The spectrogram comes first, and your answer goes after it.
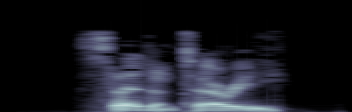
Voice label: "sedentary", English; adjectives

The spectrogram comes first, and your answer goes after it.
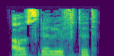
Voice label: "ausgelüftet", German; adjectives

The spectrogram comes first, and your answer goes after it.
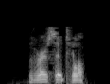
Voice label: "versatile", English; adjectives

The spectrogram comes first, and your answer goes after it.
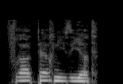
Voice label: "fraternisiert", German; adjectives

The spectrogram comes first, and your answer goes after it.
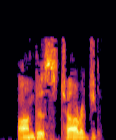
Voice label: "undischarged", English; adjectives

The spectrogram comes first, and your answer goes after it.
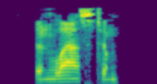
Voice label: "unlasting", English; adjectives

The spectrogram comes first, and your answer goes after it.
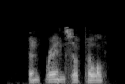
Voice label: "unprincipled", english; adjectives

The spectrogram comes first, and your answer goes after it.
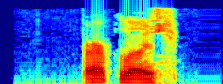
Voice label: "purplish", english; adjectives

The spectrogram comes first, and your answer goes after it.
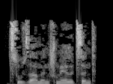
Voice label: "zusammenschmelzend", German; adjectives

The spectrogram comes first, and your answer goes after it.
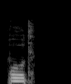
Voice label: "rot", German; adjectives

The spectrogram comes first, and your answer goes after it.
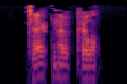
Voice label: "technical", English; adjectives

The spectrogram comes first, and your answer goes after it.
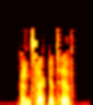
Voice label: "consecutive", English; adjectives

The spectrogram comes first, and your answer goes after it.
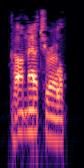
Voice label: "connatural", English; adjectives

